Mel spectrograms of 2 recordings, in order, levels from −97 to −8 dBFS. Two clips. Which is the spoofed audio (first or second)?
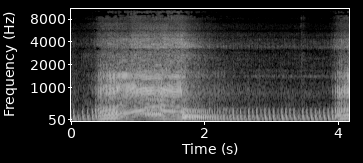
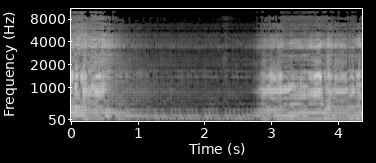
second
